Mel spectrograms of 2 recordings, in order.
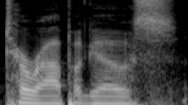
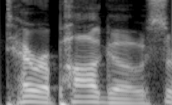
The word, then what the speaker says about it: Terapagos: But if it's like Terapagos or something, it's like, no. You get singular emphasis on either the te or preferably the ra. The final two syllables, secondary emphasis at best.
